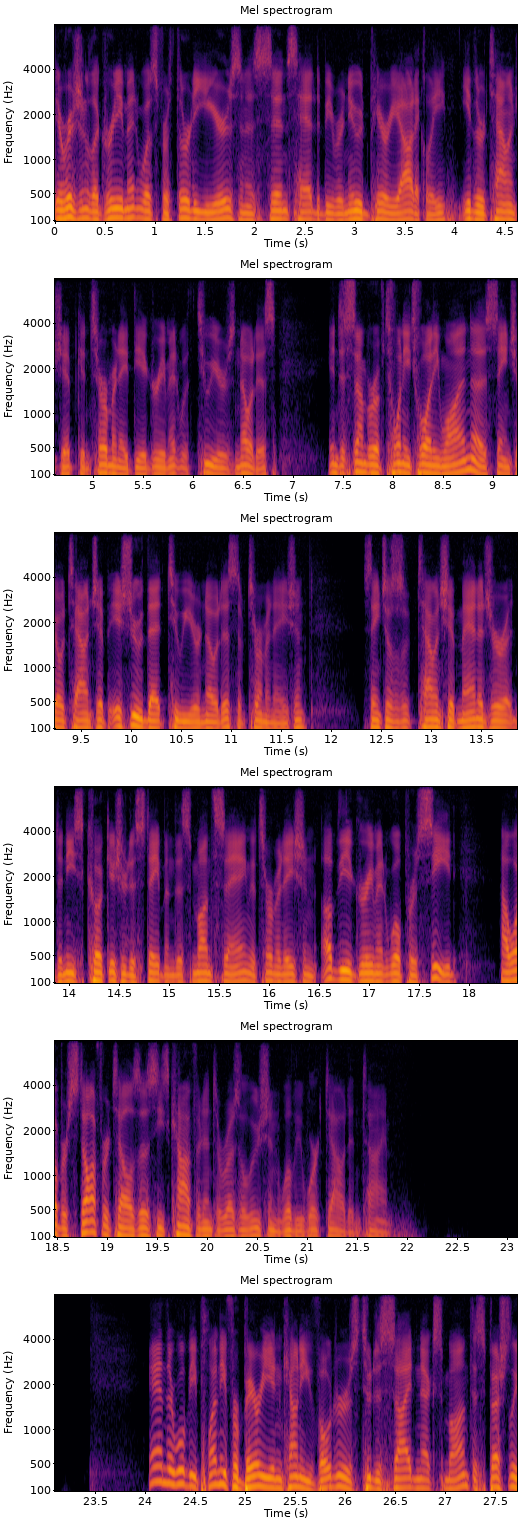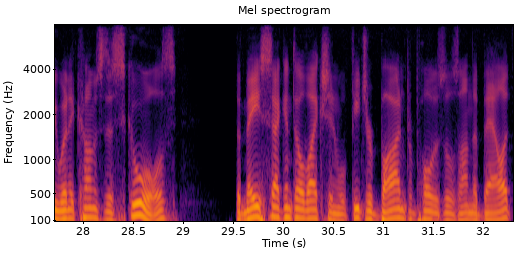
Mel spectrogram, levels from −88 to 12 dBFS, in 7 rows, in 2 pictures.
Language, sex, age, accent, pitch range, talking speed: English, male, 30-49, American, 105-125 Hz, 190 wpm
